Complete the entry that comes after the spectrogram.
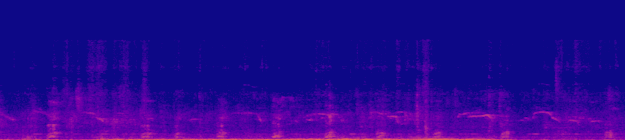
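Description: Small birds chirping in the trees over a low rumble that comes in about a second in and fades out near five seconds, with soft ticks about twice a second.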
